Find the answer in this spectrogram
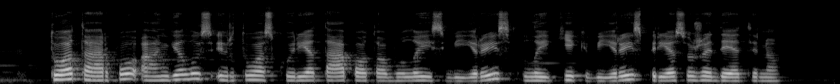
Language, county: Lithuanian, Alytus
